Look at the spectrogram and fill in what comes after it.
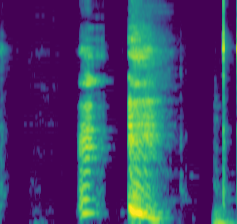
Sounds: Throat clearing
